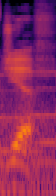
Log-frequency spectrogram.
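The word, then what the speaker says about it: GIF: until I found out the guy who created it prefers like he he named it jiff um i pronounce it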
